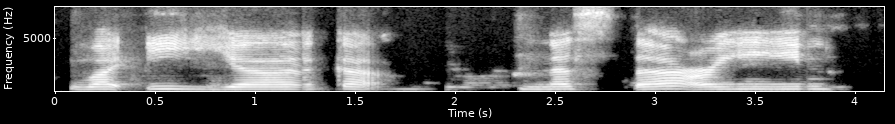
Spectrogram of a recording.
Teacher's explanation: یا ساکن ہے، یا ساکن سے پہلے زیر ہے تو اس لیے اس کو ہم یا مدہ کہیں گے اور اس کو 2 کاؤنٹس اسٹریچ کریں گے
